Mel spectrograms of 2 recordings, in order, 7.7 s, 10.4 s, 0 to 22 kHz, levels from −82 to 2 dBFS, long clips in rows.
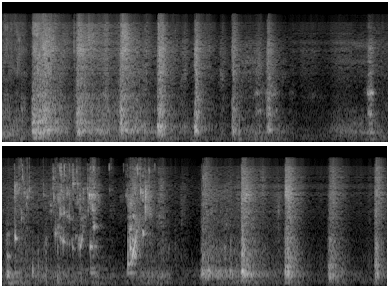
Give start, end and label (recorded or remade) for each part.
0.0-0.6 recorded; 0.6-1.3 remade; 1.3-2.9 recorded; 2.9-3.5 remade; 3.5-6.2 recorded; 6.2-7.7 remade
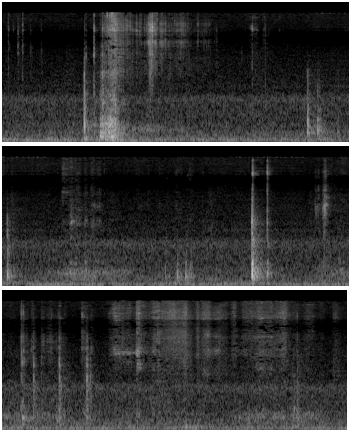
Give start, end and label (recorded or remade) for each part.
0.0-3.1 recorded; 3.1-3.9 remade; 3.9-5.8 recorded; 5.8-6.5 remade; 6.5-8.6 recorded; 8.6-9.2 remade; 9.2-10.4 recorded

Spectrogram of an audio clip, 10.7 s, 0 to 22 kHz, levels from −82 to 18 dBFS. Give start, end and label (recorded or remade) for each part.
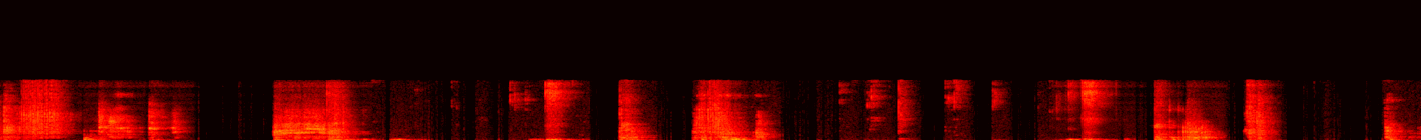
0.0-0.6 recorded; 0.6-2.8 remade; 2.8-7.9 recorded; 7.9-9.2 remade; 9.2-10.7 recorded

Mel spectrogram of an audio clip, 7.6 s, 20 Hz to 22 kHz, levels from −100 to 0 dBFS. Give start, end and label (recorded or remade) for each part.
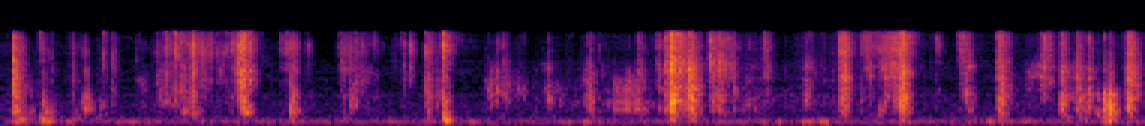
0.0-7.6 recorded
